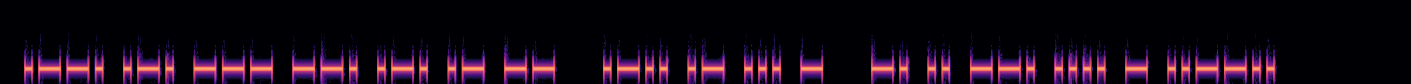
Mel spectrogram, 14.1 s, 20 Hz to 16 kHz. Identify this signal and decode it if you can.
Morse code, heard as a keyed tone, about 17 wpm, 700 Hz. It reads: PROGRAM LAST NIGHT?
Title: Sentences from Top 1000 Words - Review Part 4 - 17wpm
